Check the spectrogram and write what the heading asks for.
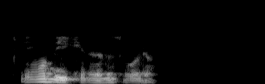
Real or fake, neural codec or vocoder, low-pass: fake; codec, 16 kHz, 4 kbps, FreqCodec, larger model; 3.6 kHz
